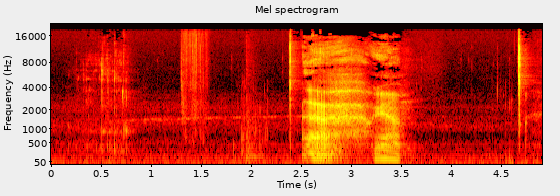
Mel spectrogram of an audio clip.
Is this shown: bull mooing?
no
